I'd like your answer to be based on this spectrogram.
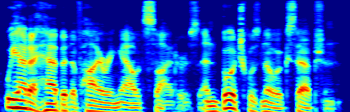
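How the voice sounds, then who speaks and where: A man's voice: low voice, big pitch swings, a little fast, no room sound, studio quality. A man narrating a first-person romance audiobook in a wry, sardonic tone.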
